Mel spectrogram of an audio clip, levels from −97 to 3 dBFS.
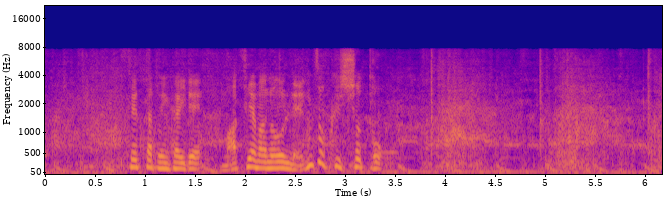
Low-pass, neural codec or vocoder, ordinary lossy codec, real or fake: none; codec, 16 kHz, 4 kbps, FreqCodec, smaller model; none; fake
